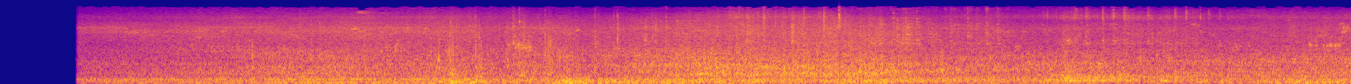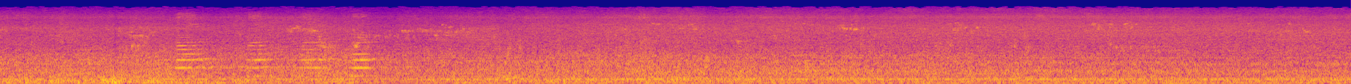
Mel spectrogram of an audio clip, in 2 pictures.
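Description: Diesel freight train approaching from a distance, a steady rumble mixed with wind noise on the microphone. About halfway through, a horn gives about four short toots and a low steady hum comes in.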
